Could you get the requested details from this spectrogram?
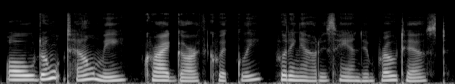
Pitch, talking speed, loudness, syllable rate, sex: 195 Hz, 170 wpm, -18 LUFS, 4.0 syllables/s, female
